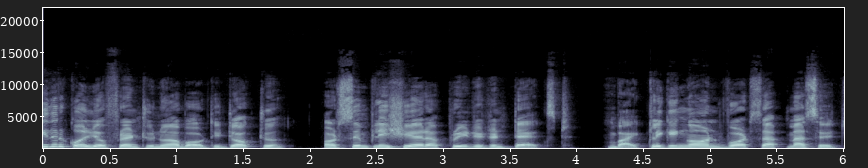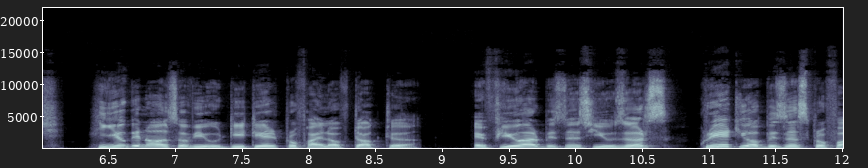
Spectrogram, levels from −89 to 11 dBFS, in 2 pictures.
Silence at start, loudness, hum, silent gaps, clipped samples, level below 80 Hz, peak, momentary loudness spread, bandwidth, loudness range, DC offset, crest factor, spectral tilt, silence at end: 0 s; -17 LUFS; none; none; under 0.1%; -48 dBFS; -2 dBFS; 8 LU; 12.5 kHz; 1 LU; under 0.1%; 14 dB; -4.5 dB/octave; 0 s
